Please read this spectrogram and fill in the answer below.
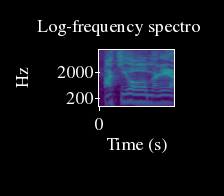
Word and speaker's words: Akio Morita: I say like Akio Morita, and then he's like Akio Morita. I'm like, all right. I go with Ben. I trust Ben.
